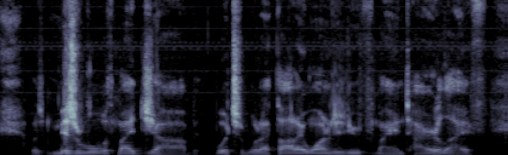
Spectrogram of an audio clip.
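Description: A man with an American accent, bright, sharp tone, very clean recording against a silent background. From US West Coast. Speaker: army and air force veteran, charity founder. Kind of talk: casual chat.

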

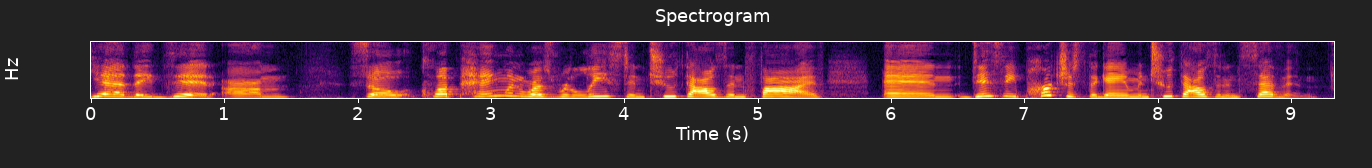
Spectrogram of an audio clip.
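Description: A woman speaks fairly slowly in a raised, projected voice that is bright and sharp, high in pitch with lively intonation. The recording is very clean with a silent background. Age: 20s. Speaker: podcast host, gamer. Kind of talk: casual chat.

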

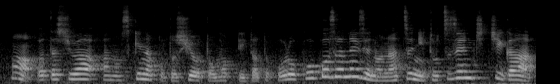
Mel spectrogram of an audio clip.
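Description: Over noticeable background noise, a woman with a fairly high pitch speaks at a moderate pace with hardly any pauses and very wide pitch swings. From Japan, Gunma (Numata). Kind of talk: interview.

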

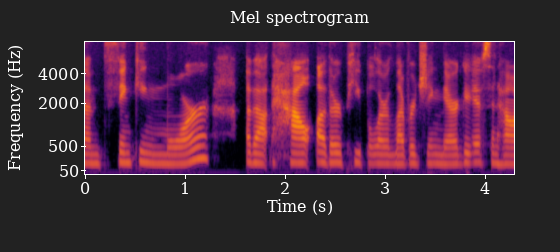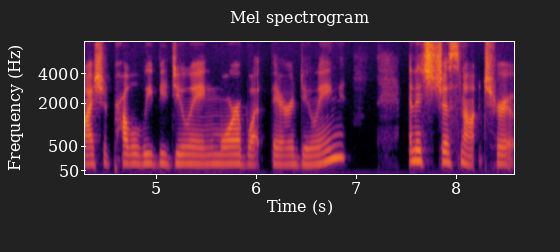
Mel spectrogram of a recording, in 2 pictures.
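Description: Over a quiet background, a woman speaks at a moderate pace in an unremarkable speaking voice. Her fairly low pitch shows ordinary variation, and the sound is dry and close with no echo. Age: 30s. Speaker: podcast host. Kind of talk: interview.

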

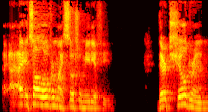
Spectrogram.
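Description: A fairly high-pitched man with a Midwestern American accent at a fairly slow pace, lively in intonation, with big swings in loudness and audible room echo. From US, Indiana. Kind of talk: casual chat.

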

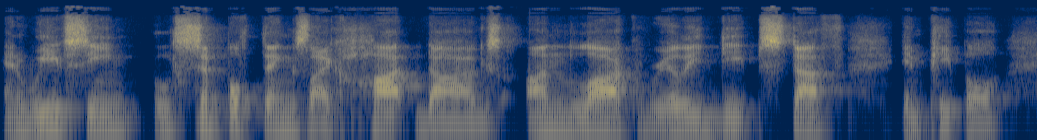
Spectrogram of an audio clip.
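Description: In a Canadian accent, the speaker goes at a fairly slow pace with ordinary pitch variation, on a very clean recording with a silent background. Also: man. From Brantford, Ontario, Canada. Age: 40s. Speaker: community organization leader. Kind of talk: interview. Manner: animated.

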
